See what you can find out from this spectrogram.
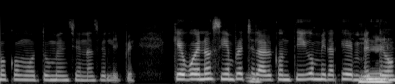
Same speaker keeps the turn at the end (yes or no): yes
